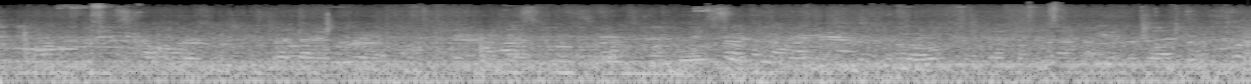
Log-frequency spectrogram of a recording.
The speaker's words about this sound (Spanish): Al final hemos subido al shuttle. Es que para subir hacia arriba.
